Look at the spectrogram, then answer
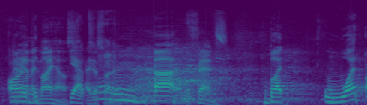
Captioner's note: laughter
